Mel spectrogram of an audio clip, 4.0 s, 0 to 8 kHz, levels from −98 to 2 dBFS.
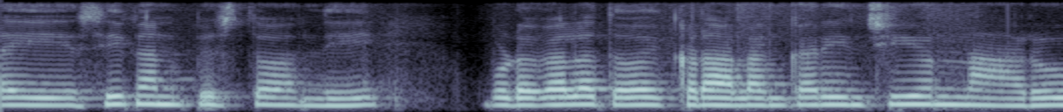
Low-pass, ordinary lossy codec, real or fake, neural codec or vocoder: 7.2 kHz; none; real; none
